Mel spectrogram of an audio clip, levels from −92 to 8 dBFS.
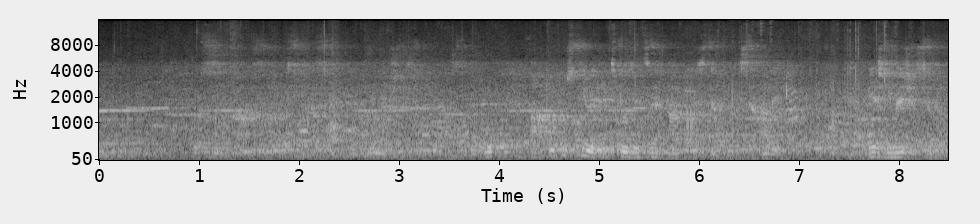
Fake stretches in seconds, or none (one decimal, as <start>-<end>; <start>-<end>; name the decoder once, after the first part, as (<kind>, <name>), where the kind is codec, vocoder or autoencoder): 0.4-1.0 (vocoder, BigVGAN v2); 1.5-2.1; 5.9-7.8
